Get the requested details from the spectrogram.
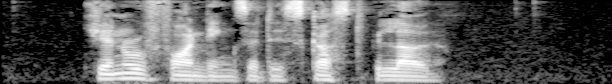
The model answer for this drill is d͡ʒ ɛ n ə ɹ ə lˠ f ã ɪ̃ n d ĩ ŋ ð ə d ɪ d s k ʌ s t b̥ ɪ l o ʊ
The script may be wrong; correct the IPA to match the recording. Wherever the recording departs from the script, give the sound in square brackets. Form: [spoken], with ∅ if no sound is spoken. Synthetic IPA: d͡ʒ ɛ n ə ɹ ə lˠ f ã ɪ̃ n d [ɪ̃] ŋ [z] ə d ɪ [∅] s k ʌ s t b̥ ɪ l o ʊ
